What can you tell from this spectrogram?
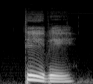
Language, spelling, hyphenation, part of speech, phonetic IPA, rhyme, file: Hungarian, tévé, té‧vé, noun, [ˈteːveː], -veː, Hu-tévé.ogg
- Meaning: telly, TV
